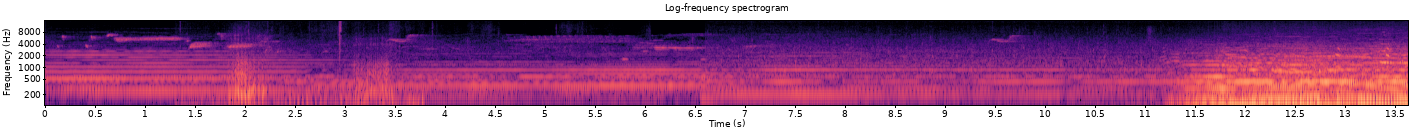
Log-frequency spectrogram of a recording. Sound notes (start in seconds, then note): 8.4 water trickles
